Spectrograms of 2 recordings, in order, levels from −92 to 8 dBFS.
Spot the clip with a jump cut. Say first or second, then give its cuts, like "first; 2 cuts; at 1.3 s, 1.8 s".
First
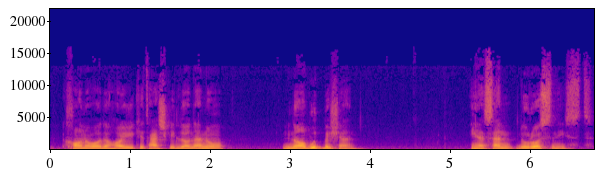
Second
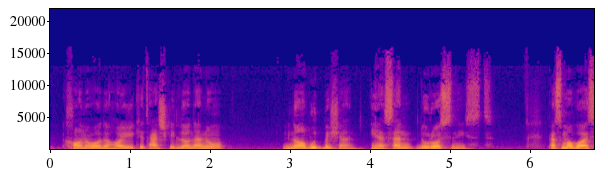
second; 1 cut; at 3.9 s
